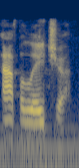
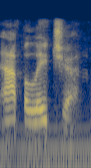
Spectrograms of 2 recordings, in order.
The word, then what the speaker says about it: Appalachia: pronunciation it would be Appalachia Appalachia and we're going to use a cha sound Appalachia Appalachia good nice job very good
